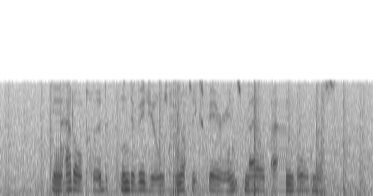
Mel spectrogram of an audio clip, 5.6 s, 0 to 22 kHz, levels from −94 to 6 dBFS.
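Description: Packet loss with the last packet repeated shows up three times: 0.84 to 0.9 s before "adulthood individuals do not", 2.61 to 2.64 s between "do" and "not experience", and 4.2 to 4.29 s after "experience". The first and last are robotic stutters, buzzing near 33 Hz, which fits 30 ms packets, and the middle one is a small blip.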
